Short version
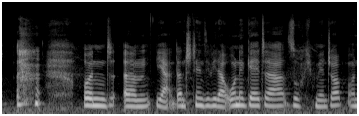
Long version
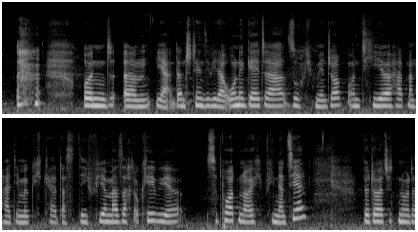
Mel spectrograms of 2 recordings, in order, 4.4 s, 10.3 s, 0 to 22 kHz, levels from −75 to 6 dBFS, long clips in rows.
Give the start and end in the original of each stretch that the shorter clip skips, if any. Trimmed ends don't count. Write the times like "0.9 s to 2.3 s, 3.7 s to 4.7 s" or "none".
none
